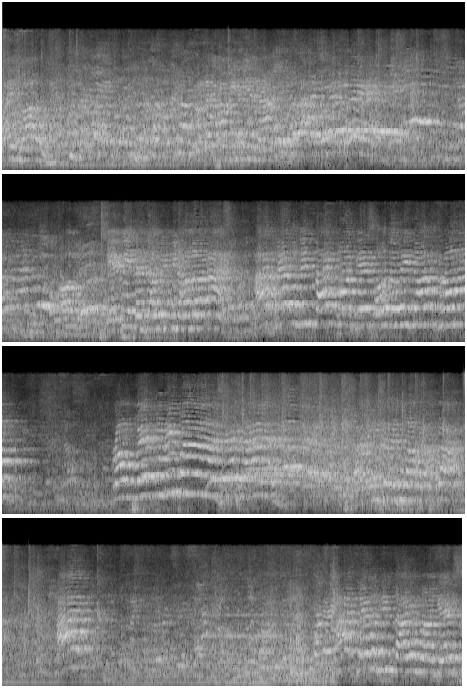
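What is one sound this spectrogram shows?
A crowd of adults and children chatter and call out in a large echoing hall.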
